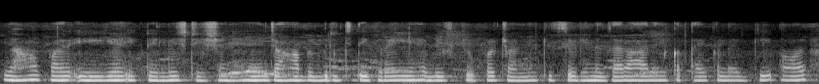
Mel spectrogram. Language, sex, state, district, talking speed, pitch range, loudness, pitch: Hindi, female, Chhattisgarh, Rajnandgaon, 205 wpm, 185-195 Hz, -15 LUFS, 190 Hz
